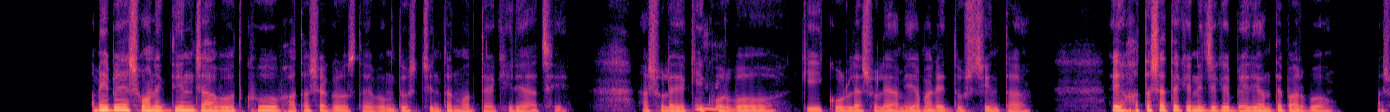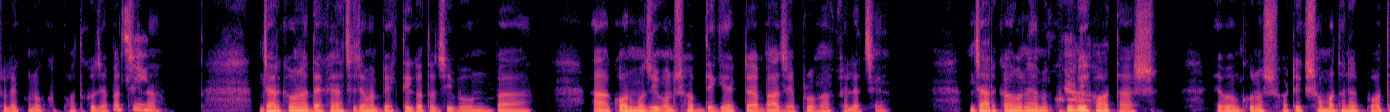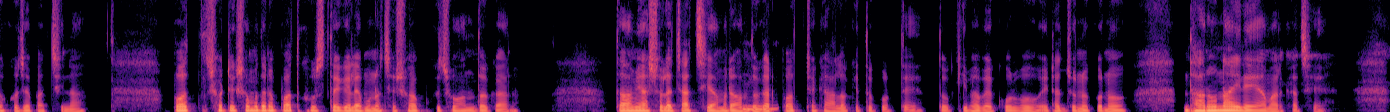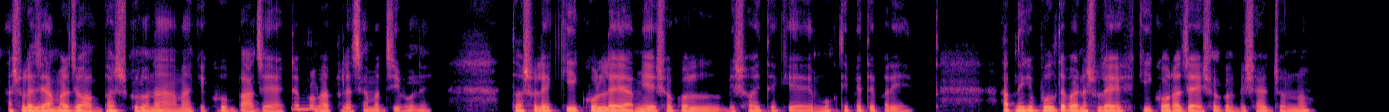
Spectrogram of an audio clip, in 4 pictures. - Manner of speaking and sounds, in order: bird; tapping; lip smack
- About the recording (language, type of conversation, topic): Bengali, advice, আমি কীভাবে আমার খারাপ অভ্যাসের ধারা বুঝে তা বদলাতে পারি?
